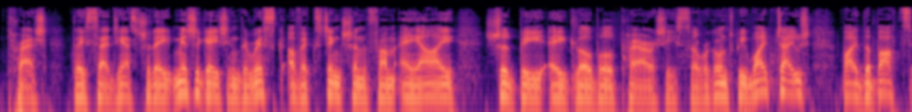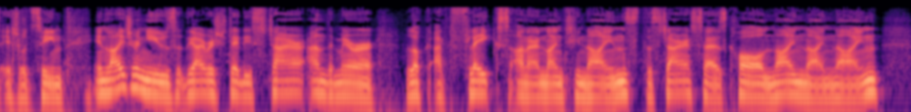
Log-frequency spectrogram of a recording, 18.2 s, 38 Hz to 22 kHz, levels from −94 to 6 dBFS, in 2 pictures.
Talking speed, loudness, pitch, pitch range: 165 wpm, -20 LUFS, 95 Hz, 90-110 Hz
